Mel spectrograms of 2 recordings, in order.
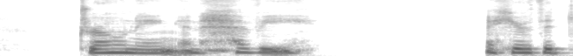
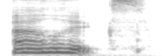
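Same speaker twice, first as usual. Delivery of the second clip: a mild tearful whimper. Acted. Steph kneeling in defeat, mildly whimpering. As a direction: say her name on the edge of a sob. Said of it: "she whimpers".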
